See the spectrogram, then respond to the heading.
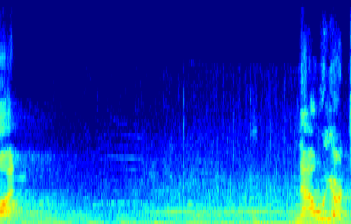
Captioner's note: cheers and applause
